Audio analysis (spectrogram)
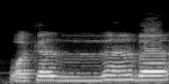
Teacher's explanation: ज़ाल को नरमी से अदा करेंगे ताकि ज़ा जोर से नहीं पढ़ना।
